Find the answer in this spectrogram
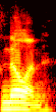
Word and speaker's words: Millen: thing i'll say my it's pronounced millen just to be clean sorry now you're good i hate them people mess up my name i'm sorry milan yeah yeah yeah no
